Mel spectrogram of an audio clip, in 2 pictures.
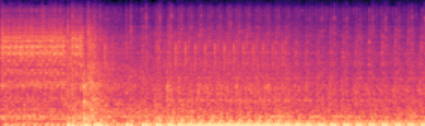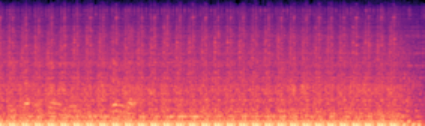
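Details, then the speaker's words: VW Beetle engine restarted after about a month down, fresh oil added, no fuel in system; catches and runs lumpy and uneven, stumbling about three pulses a second; misfire from incorrectly routed plug wires (firing order), first suspected flooded cylinder. "I think I just have a flooded cylinder but let's just check the plug wires real quick"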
